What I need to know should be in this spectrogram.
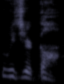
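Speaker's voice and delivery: the question repeated softly to the congregation; quiet repeat. Acted. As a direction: let it sink in quietly. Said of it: "and said".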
